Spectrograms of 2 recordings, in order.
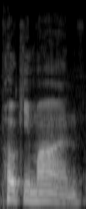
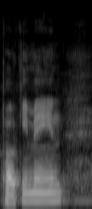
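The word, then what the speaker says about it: Pokimane: is her her name is supposed to be pronounced Pokemon but the way that it's spelled nobody got that it was supposed to do that so they just call it pokem man and then there was Valkyrie and a a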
